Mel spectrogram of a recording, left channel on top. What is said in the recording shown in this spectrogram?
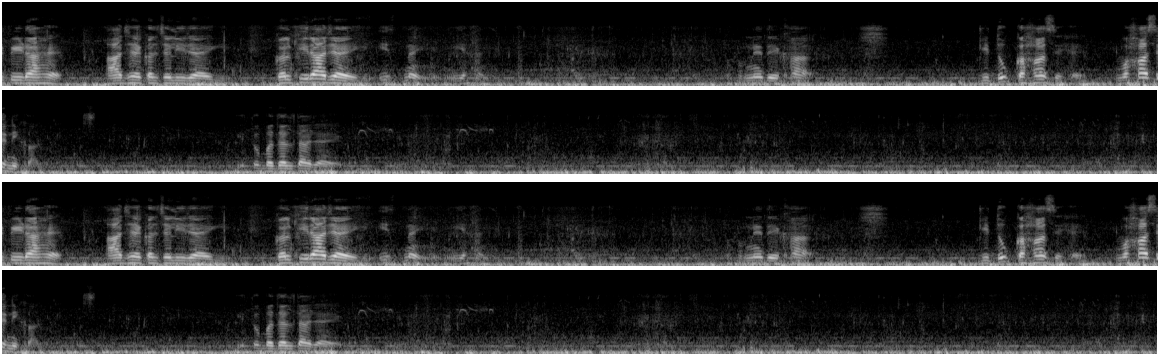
पीड़ा है, आज है कल चली जाएगी, कल फिर आ जाएगी, इस नहीं, यहाँ नहीं। हमने देखा कि दुख कहाँ से है, वहां से निकालो, ये तो बदलता जाएगा।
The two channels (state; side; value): identical; both; correlation 1.00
